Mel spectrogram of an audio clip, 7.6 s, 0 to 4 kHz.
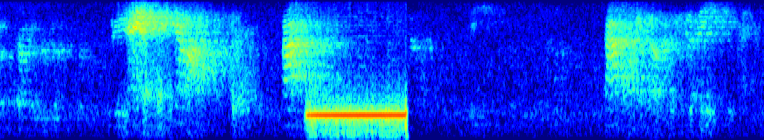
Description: Ringback tone (Europe, 425 Hz).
